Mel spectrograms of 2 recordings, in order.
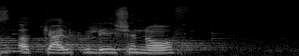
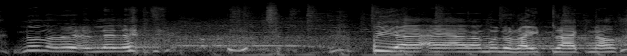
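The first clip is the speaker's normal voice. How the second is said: excited; 4 semitones higher, 6 dB louder than usual. Real, not acted. Mentalist guesses name, excited.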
